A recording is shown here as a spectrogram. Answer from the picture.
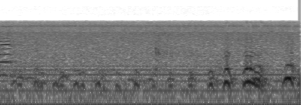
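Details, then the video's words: Great horned owls at Audubon Starr Ranch, California, make a busy series of short, low, arching hoot-like notes, irregular and overlapping, growing louder toward the end against a steady hum. "GREAT HORNED OWLS"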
